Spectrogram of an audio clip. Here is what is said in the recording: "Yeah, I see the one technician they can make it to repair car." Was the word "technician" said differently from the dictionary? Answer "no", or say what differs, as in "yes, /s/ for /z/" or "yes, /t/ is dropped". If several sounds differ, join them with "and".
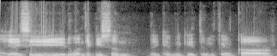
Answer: yes, /s/ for /ʃ/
